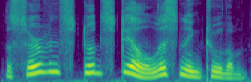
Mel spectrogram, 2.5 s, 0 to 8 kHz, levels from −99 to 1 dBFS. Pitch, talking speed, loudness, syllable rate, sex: 180 Hz, 165 wpm, -18 LUFS, 4.2 syllables/s, male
